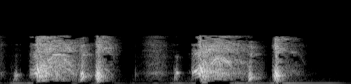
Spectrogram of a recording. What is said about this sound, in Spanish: Un polvo que hacía toser tremendamente. Nos pusimos un pañuelo en el rostro. Era una leve tormenta de arena.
